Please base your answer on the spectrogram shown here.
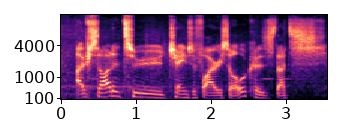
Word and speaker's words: Fiery Soul: But we still say Fury Soul instead of Fiery Soul for the leaner.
